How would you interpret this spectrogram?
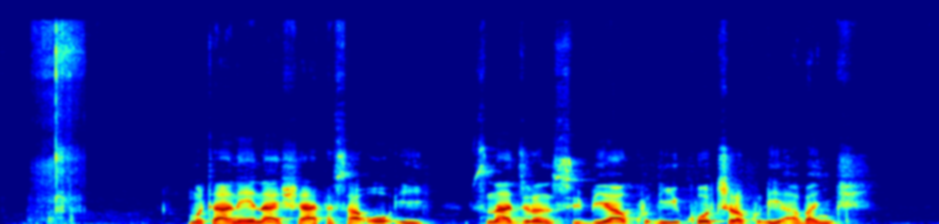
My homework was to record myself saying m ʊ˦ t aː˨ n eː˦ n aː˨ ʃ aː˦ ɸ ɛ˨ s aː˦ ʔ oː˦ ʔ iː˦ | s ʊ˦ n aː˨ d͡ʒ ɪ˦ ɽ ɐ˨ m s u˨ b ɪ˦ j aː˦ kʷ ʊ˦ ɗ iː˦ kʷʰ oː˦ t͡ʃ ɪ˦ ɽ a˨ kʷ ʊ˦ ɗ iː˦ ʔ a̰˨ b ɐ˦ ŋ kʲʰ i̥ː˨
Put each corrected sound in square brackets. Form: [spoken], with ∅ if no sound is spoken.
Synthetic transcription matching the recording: m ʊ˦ t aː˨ n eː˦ n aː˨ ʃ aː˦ ɸ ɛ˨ s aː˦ ʔ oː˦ ʔ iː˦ | s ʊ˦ n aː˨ d͡ʒ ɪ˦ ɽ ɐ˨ [n] s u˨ b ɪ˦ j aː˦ kʷ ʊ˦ ɗ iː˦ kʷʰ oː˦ t͡ʃ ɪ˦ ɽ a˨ kʷ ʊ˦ ɗ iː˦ ʔ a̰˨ b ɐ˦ ŋ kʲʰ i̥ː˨

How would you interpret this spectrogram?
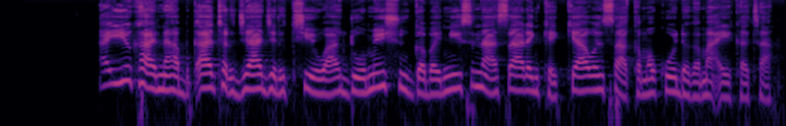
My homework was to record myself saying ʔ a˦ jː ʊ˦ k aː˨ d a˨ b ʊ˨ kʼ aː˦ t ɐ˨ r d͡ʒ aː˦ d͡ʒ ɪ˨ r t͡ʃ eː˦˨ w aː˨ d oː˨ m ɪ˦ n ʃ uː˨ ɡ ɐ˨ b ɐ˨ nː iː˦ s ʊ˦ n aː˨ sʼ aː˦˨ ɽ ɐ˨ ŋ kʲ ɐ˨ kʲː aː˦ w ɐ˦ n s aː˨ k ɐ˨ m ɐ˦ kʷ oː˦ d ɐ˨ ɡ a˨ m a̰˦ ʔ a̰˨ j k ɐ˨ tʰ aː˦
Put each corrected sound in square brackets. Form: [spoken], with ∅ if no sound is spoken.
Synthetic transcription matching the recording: ʔ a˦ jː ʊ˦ k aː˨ [n] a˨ b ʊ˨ kʼ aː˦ t ɐ˨ r d͡ʒ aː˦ d͡ʒ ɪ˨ r t͡ʃ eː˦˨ w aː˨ d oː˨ m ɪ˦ n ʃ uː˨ ɡ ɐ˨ b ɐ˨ nː iː˦ s ʊ˦ n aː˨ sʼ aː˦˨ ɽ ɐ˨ ŋ kʲ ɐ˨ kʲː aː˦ w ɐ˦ n s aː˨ k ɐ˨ m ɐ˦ kʷ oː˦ d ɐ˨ ɡ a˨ m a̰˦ ʔ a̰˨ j k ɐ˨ tʰ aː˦

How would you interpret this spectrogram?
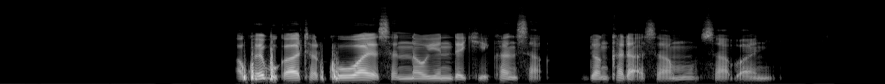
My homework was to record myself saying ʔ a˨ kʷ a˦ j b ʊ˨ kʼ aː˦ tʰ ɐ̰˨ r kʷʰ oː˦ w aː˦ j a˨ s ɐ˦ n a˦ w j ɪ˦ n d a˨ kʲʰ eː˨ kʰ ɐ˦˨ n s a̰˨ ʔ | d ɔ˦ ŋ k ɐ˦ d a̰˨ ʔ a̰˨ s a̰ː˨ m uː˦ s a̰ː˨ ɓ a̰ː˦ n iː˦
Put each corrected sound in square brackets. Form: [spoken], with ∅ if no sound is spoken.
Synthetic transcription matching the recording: ʔ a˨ kʷ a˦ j b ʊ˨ kʼ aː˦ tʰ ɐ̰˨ r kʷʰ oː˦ w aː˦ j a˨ s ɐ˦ [nː] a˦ w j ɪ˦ n d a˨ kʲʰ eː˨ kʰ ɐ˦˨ n s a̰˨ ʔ | d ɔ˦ ŋ k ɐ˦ d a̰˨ ʔ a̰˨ s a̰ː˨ m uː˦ s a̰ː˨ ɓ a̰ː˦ n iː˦

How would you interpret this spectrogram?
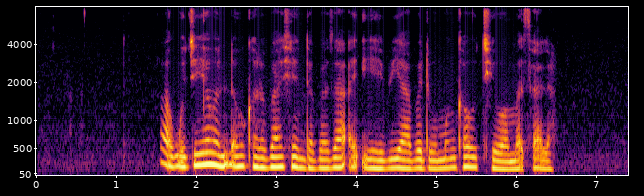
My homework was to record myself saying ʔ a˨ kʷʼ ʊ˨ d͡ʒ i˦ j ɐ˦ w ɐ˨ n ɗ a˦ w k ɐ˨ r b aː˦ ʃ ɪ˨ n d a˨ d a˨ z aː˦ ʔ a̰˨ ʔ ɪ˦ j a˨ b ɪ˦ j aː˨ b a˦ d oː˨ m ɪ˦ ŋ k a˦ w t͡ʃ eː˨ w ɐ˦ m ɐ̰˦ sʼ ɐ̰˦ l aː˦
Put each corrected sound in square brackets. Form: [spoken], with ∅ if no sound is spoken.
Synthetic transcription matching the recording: ʔ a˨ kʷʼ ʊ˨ d͡ʒ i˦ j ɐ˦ w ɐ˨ n ɗ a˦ w k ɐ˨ r b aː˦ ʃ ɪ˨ n d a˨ [b] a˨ z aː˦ ʔ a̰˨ ʔ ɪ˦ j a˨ b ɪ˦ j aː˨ b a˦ d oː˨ m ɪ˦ ŋ k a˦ w t͡ʃ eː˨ w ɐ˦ m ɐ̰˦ sʼ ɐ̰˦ l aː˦

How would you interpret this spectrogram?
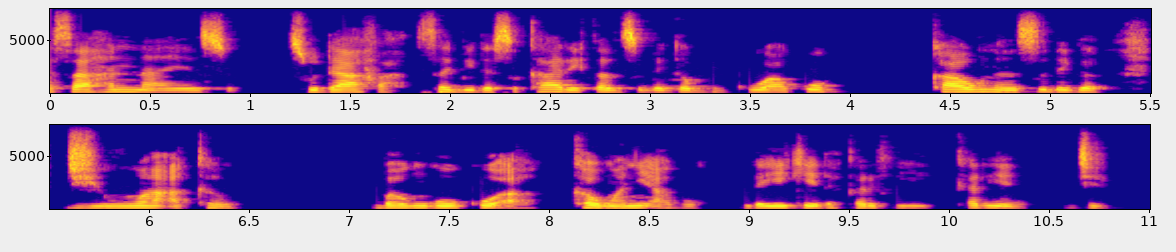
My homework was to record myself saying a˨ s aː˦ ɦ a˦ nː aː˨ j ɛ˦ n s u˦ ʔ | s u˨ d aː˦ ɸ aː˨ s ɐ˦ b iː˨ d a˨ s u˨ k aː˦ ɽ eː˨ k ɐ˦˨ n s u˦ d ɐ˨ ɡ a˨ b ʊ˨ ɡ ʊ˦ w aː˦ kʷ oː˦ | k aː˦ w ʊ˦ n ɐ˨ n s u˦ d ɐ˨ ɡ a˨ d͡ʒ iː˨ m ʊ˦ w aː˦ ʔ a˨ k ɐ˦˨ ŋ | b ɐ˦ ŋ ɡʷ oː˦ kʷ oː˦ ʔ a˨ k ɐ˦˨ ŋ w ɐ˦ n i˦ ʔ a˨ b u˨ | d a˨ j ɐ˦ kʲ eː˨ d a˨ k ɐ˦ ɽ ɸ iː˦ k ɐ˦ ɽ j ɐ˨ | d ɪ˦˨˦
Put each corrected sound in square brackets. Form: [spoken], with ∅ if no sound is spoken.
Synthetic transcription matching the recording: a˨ s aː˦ ɦ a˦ nː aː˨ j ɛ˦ n s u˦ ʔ | s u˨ d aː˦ ɸ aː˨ s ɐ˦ b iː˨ d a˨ s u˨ k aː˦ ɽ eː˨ k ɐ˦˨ n s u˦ d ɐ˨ ɡ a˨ b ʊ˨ ɡ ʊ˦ w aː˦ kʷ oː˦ | k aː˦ w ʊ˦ n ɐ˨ n s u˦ d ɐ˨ ɡ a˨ d͡ʒ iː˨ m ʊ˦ w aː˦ ʔ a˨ k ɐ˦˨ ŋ | b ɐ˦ ŋ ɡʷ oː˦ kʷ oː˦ ʔ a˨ k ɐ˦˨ ŋ w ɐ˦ n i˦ ʔ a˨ b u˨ | d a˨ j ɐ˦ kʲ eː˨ d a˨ k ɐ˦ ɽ ɸ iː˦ k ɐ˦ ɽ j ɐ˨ | [d͡ʒ] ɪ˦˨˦

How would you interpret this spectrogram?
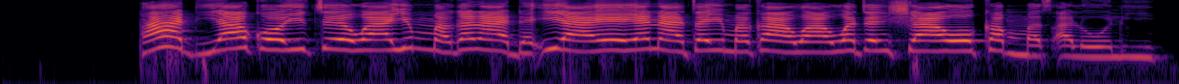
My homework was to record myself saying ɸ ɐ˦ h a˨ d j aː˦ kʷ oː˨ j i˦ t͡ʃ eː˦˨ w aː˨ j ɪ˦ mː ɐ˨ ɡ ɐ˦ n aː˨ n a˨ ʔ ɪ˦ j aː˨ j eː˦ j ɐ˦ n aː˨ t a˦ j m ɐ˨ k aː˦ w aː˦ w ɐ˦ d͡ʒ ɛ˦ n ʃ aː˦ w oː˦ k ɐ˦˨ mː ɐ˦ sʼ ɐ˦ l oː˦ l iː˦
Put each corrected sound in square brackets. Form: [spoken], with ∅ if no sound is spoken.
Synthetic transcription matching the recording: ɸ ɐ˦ h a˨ d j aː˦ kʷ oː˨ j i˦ t͡ʃ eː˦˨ w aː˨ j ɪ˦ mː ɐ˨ ɡ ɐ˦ n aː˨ [d] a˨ ʔ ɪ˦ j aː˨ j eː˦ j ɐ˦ n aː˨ t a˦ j m ɐ˨ k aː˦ w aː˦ w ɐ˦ d͡ʒ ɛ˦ n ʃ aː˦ w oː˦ k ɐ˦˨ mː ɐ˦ sʼ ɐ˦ l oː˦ l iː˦

